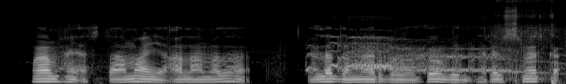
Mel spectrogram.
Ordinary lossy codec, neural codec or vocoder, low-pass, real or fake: none; vocoder, 44.1 kHz, 128 mel bands every 512 samples, BigVGAN v2; none; fake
